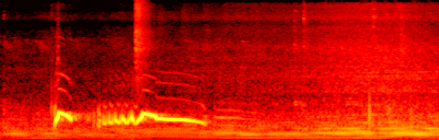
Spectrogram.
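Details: Spotted dove giving a sharp, sweet call meant to prompt lazy doves to call: a brief rising note, then a stuttering roll running into a long, gently sinking coo. A low steady hum continues underneath.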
